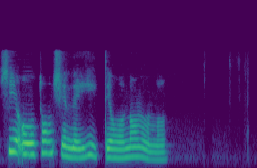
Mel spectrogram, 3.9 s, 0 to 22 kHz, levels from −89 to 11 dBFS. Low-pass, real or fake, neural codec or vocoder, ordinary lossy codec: 7.2 kHz; fake; codec, 16 kHz, 1.1 kbps, Voila-Tokenizer; none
